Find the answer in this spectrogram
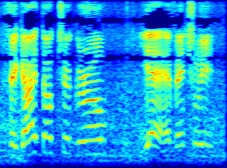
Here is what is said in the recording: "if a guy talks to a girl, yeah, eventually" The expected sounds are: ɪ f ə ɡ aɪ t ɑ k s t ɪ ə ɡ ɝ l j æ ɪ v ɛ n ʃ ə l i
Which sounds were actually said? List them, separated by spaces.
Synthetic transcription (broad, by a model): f ə ɡ aɪ t ɑ k t ɪ ə ɡ ɝ l j æ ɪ v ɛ n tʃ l i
